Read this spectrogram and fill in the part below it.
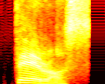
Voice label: "pharos", Indian; Dictionary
